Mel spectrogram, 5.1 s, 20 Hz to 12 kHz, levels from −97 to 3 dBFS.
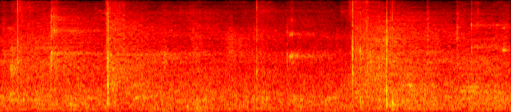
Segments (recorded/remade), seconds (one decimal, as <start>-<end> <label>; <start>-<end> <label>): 0.0-1.5 recorded; 1.5-4.6 remade; 4.6-5.1 recorded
